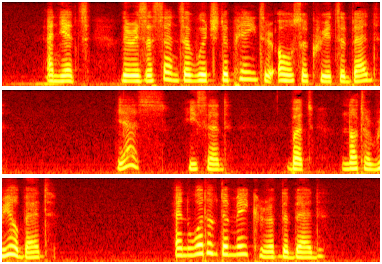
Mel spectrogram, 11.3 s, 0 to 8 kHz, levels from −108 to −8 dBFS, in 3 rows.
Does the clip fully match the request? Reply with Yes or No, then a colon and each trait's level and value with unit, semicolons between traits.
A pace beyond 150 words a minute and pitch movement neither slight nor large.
Yes: average, 160 wpm; average, 4.6 semitones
